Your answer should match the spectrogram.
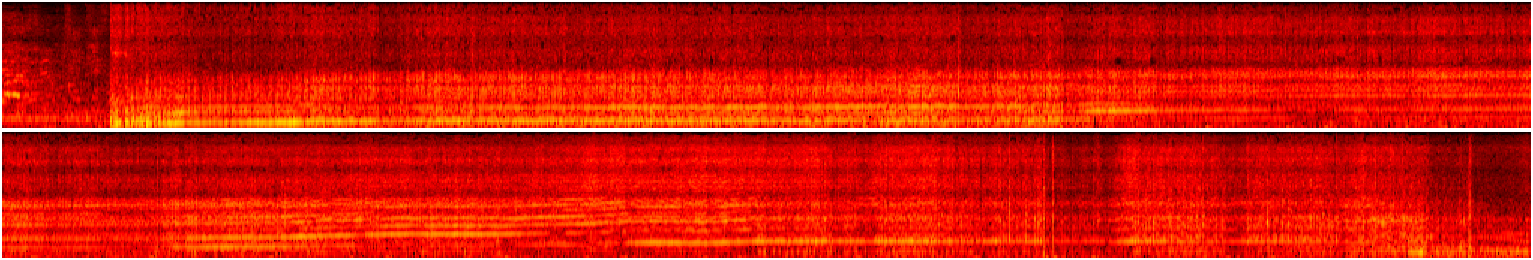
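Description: A race car engine starts up abruptly and runs, its pitch creeping upward in a few steps over most of half a minute, then dropping away near the end.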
